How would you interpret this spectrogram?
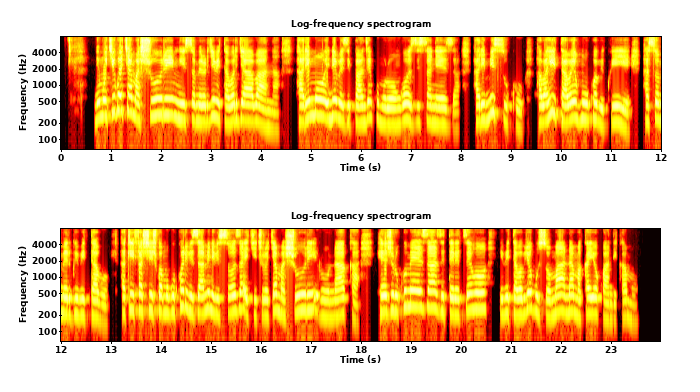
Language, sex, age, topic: Kinyarwanda, female, 25-35, education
